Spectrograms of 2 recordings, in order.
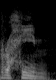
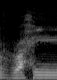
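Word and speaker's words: الرحيم: a rough man you Raheem a rough man you Raheem rahim now notice that we pronounce we elongated the ya in rahim because there was that temporary sakoon now that sukoon there's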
